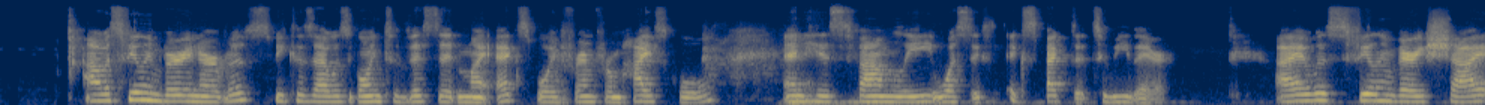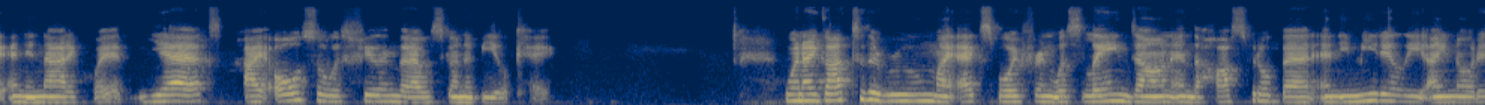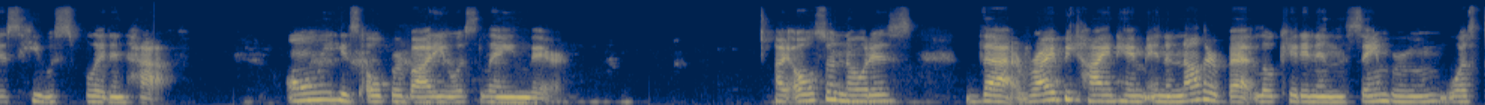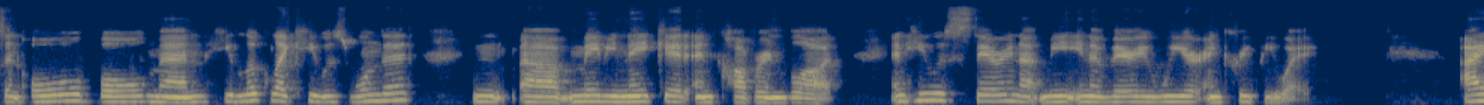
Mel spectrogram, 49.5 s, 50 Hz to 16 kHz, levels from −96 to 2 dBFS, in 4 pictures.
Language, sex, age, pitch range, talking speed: English, female, 20-39, 180-210 Hz, 145 wpm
